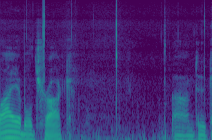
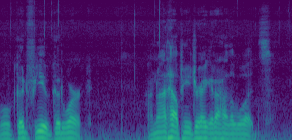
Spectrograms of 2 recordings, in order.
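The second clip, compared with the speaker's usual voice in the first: normal talking voice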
